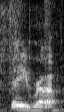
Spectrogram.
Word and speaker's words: Feyre: is this first book, the protagonist, Feyre, I believe is how you pronounce her name, spends the entire book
